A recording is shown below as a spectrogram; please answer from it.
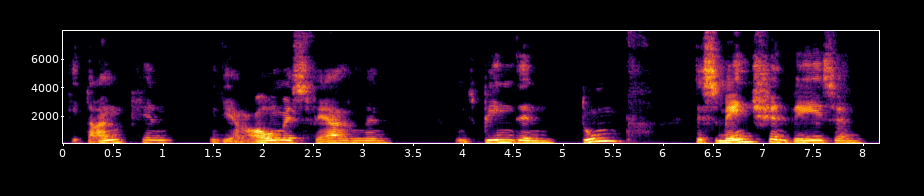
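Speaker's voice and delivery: slow, measured recital with weighty stressed words; solemn verse recitation. Acted. Lecturer reciting the weekly verse to listeners, solemn slow recitation. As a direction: recite the verse slowly, pausing after each phrase.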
